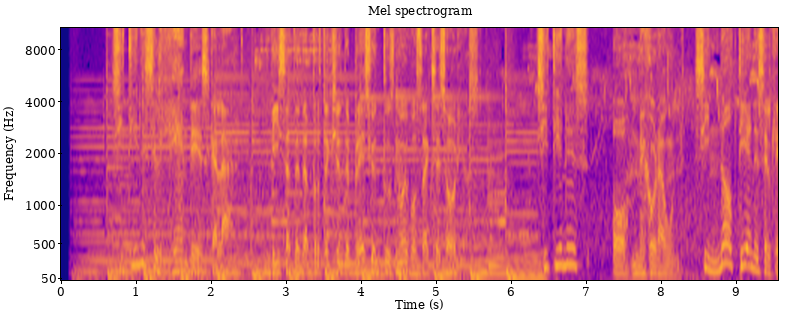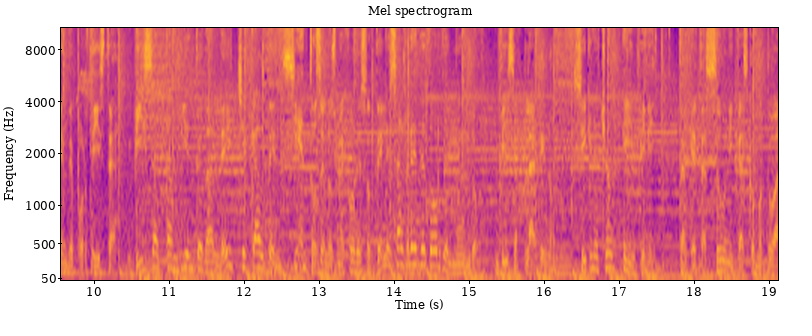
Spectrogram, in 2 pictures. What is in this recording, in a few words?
Male Spanish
